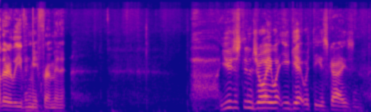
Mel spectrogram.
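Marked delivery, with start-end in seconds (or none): none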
